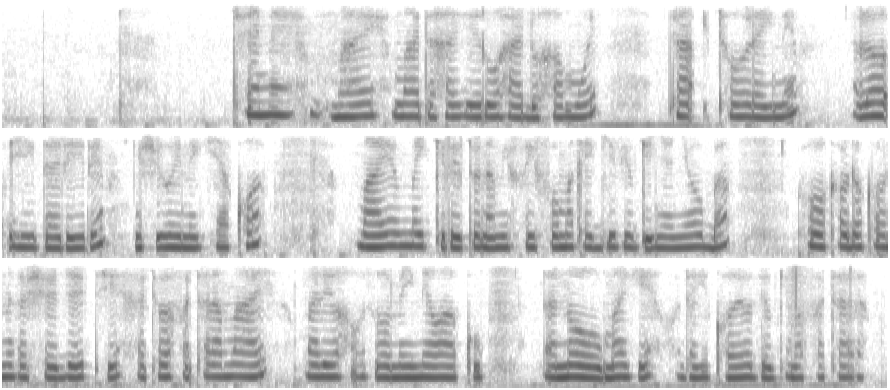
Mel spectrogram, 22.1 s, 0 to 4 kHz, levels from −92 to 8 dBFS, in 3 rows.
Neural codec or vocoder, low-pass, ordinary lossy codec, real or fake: none; 3.6 kHz; MP3, 24 kbps; real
